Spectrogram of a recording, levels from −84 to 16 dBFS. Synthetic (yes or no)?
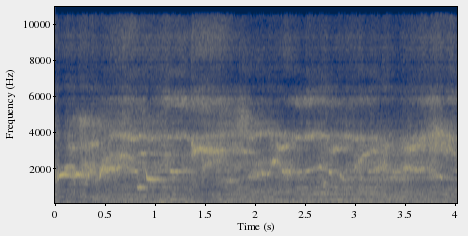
yes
